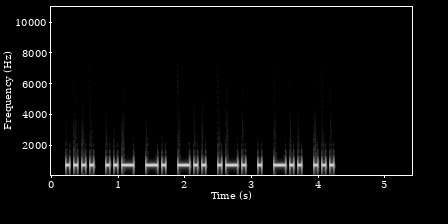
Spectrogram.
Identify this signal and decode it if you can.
Morse code, heard as a keyed tone, about 21 wpm, 700 Hz. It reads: HUNDREDS
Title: 4x Word-Spacing - Sets of 4 Words - 20wpm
